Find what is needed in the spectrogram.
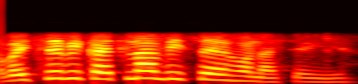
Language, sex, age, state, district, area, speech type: Hindi, female, 30-45, Bihar, Samastipur, rural, conversation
